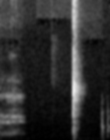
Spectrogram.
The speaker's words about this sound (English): Well, I'm going to start strumming before I get over there. and I'm going to start clapping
